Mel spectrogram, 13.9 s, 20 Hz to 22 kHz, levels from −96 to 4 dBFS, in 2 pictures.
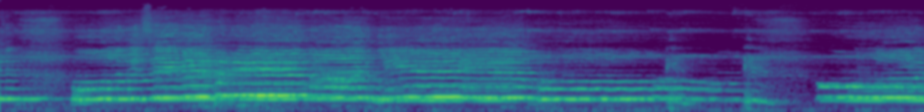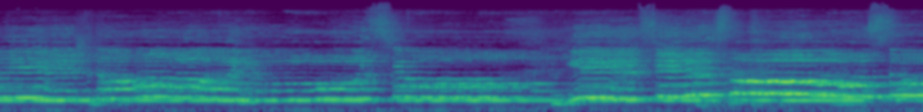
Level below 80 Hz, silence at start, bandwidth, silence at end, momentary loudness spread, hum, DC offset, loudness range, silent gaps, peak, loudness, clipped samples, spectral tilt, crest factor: -72 dBFS; 0 s; 16 kHz; 0 s; 15 LU; none; under 0.1%; 7 LU; none; -4 dBFS; -24 LUFS; under 0.1%; -3 dB/octave; 20 dB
